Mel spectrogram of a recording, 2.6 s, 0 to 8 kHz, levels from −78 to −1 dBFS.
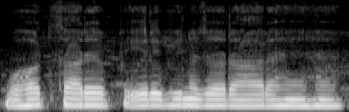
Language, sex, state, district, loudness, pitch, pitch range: Hindi, female, Bihar, West Champaran, -14 LUFS, 120 Hz, 115-125 Hz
